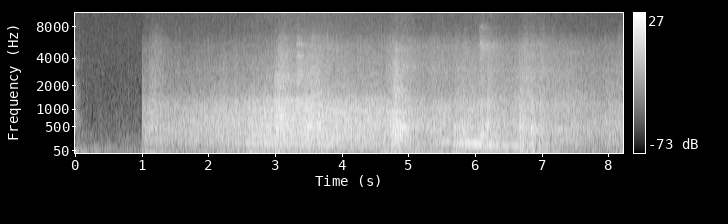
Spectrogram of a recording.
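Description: A subway train rumbles along a platform.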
